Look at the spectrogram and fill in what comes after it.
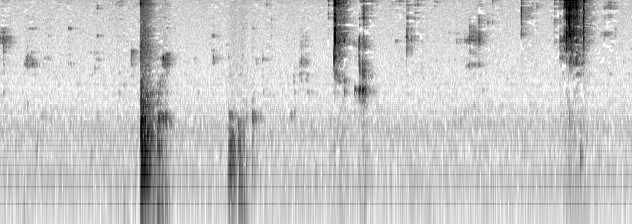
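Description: Close-up chewing of a taco cup with salsa: quiet wet mouth sounds broken by about four short sharp smacks and crunches, the loudest near the end.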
